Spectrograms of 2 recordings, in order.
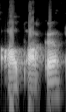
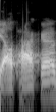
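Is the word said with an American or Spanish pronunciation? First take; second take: Spanish; American. First: The word is said with Spanish-style pronunciation. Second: The word is said with American-style pronunciation. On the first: "because they're typically Peruvian animals, it's going to be pronounced alpaca" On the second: "in the United States it's going to be alpaca"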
